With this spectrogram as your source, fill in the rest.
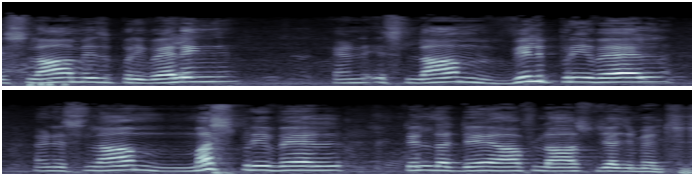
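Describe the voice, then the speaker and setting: This is a man with a high pitch. His intonation stays fairly even. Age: 70s. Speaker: religious scholar. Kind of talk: speech to a protest sit-in. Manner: formal.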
